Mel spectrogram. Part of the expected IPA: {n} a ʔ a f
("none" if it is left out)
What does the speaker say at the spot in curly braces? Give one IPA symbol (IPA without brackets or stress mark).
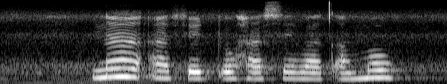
n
